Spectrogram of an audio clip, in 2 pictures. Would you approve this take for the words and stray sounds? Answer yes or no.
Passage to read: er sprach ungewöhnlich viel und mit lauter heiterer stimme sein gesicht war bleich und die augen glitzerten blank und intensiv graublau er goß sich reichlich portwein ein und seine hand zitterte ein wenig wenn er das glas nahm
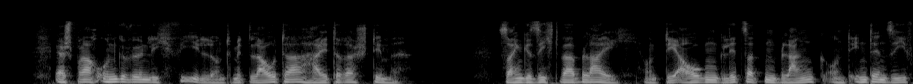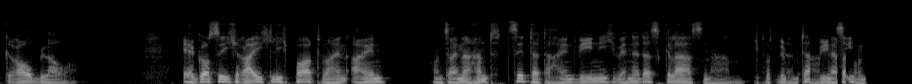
no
